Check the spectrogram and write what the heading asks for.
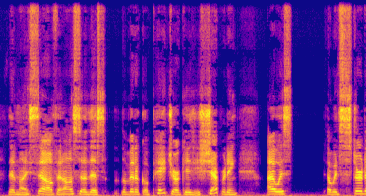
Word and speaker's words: Levitical: Critical rhymes with Levitical. That's how you can tell the law in modern day Christianity. Critical, Levitical.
